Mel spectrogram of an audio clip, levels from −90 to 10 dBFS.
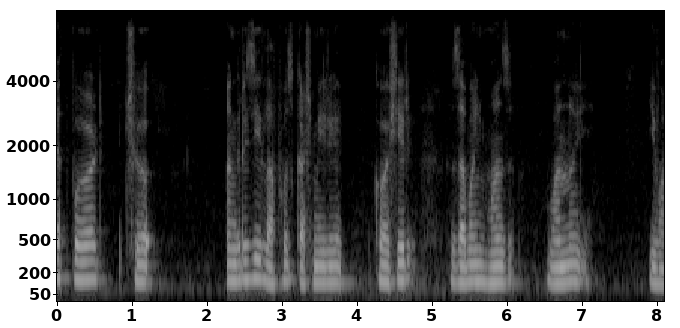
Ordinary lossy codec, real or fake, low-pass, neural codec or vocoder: Opus, 24 kbps; real; 7.2 kHz; none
